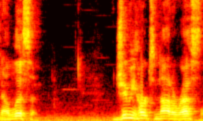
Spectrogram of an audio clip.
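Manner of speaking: plain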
